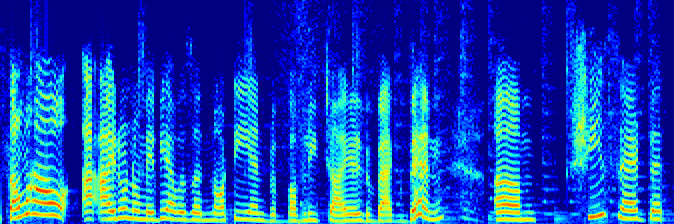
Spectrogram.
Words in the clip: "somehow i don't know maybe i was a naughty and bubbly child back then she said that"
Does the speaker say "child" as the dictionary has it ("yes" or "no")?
yes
